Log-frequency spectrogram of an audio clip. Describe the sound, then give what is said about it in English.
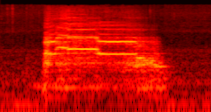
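A bowed cello sounds a brief, sustained phrase of about a second, gliding from one rich, resonant note to a slightly lower one, clear with no talking. “I think she really intended to play the cello beautifully.”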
